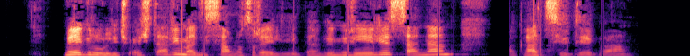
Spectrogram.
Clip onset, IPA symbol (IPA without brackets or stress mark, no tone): m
